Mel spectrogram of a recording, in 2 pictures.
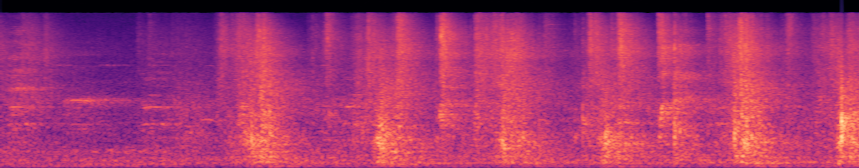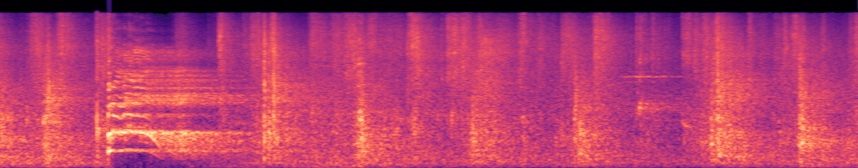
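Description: A karate kata performed barefoot on foam mats: a quick string of thuds and snaps as feet stamp and the cotton gi cracks with each strike. About ten seconds in, one short loud shout, a kiai.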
